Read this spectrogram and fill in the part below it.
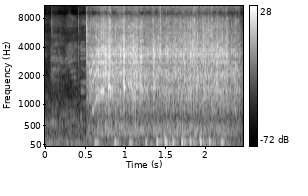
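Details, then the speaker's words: $100 50cc kid's quad bought sight unseen barks to life on the start button for about two seconds of uneven popping, then dies; the carburetor will be removed and cleaned. "There you go. We heard it run a little bit. Okay, I think our next bet is going to be to take that carburetor off and we will get it cleaned up."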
